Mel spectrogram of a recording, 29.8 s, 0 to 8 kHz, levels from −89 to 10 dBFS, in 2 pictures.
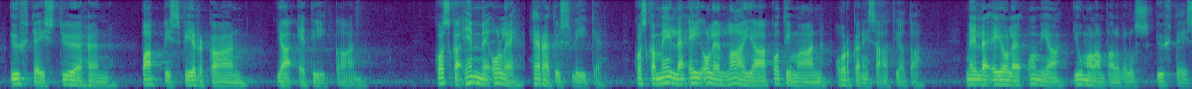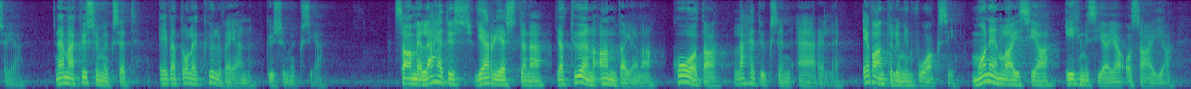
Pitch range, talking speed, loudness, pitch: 85-130 Hz, 80 wpm, -16 LUFS, 110 Hz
